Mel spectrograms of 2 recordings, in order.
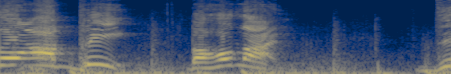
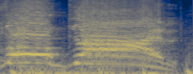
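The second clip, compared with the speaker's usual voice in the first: loud, high panicked cry for the character; voicing Dash; 7 semitones higher, 8 dB louder than usual. Player voicing his rider Dash, panicked shout. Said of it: "Dash goes".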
